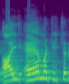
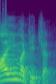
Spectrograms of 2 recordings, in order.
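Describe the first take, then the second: First: The words 'I am' are said in full. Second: The words 'I am' are contracted to 'I'm'. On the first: "मैंने आई एम a teacher भी कह सकता था" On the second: "लेकिन मैंने कहा आई एम a teacher"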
